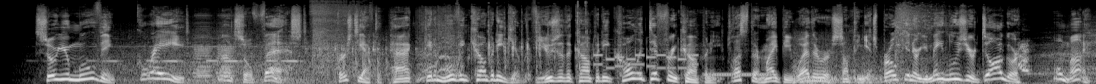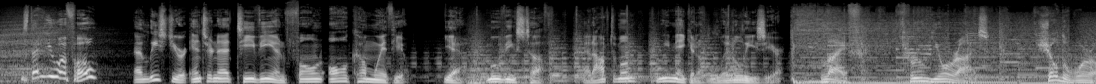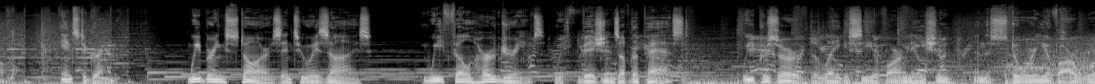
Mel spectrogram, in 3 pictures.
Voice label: commercial American man

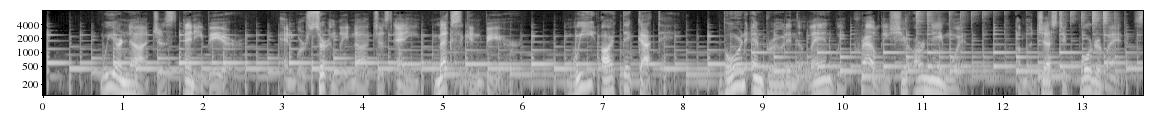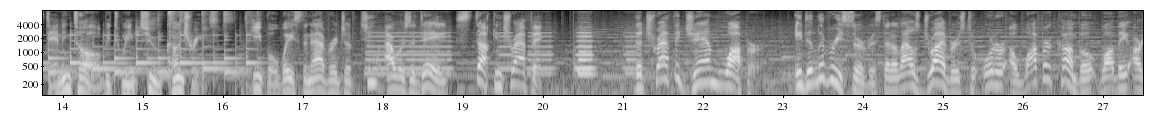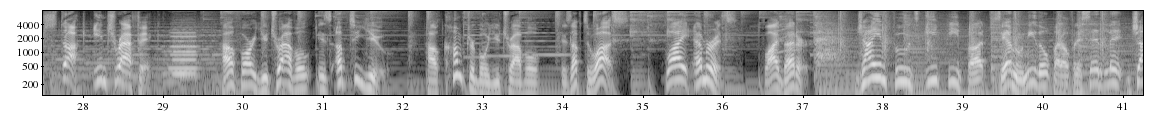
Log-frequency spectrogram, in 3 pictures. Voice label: commercial

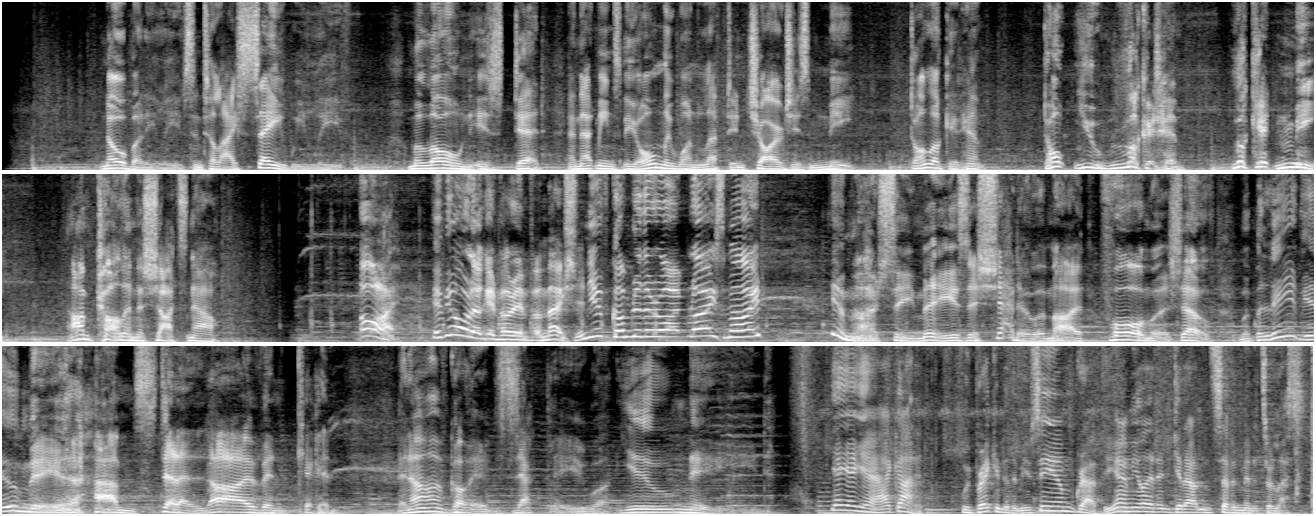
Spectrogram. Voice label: Character

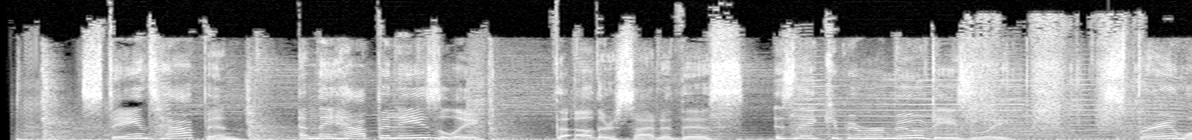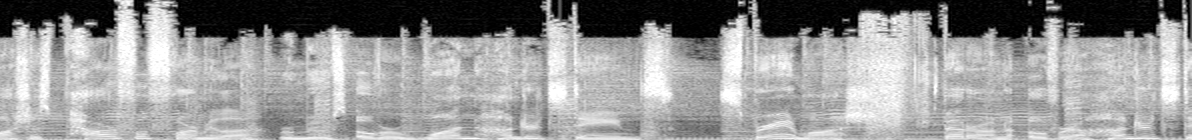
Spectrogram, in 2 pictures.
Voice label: COMMERCIAL

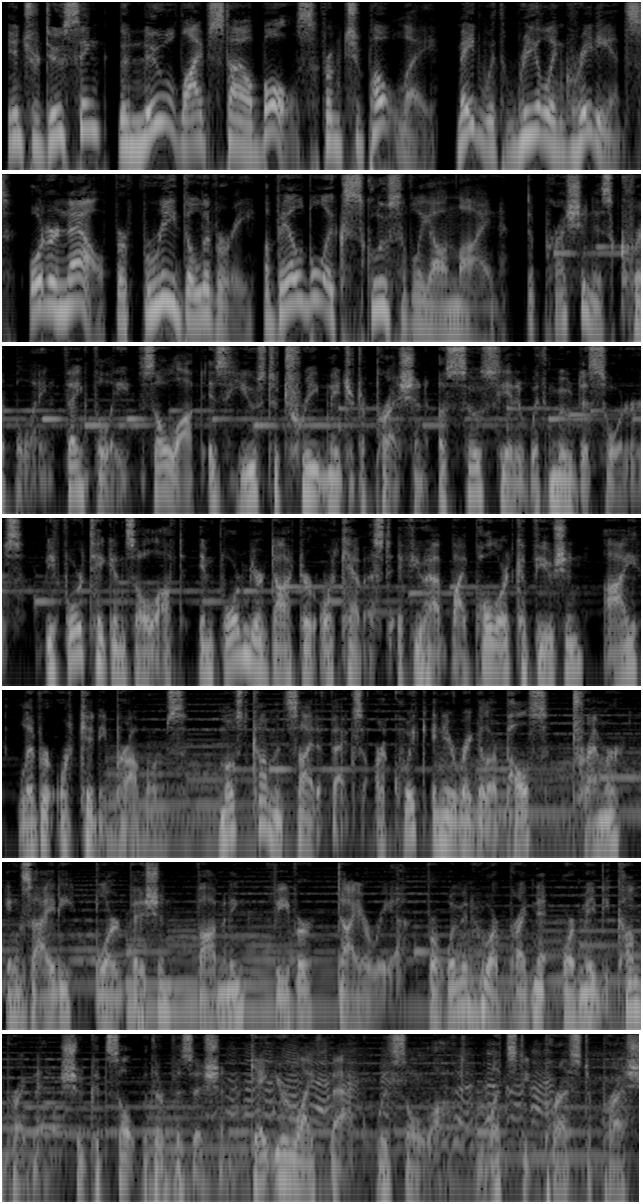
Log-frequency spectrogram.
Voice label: Commercial

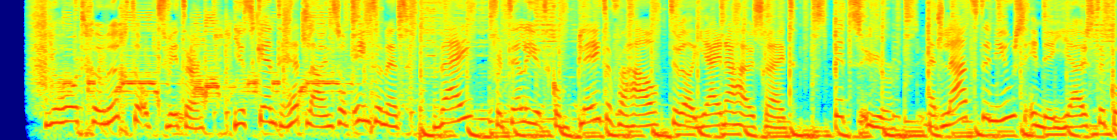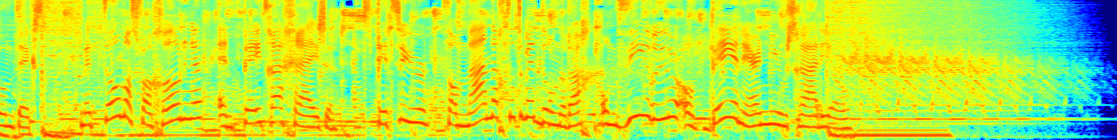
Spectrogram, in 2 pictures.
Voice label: promo Dutch

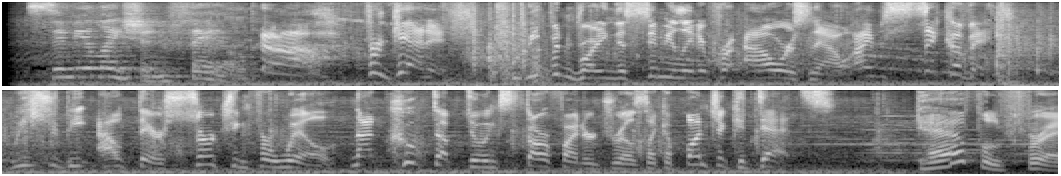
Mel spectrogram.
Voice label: Character

